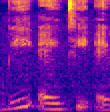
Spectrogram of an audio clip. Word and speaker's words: Vata: The dosha that we are paying attention to is called Vata, and it's spelled V-A-T-A, Vata.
